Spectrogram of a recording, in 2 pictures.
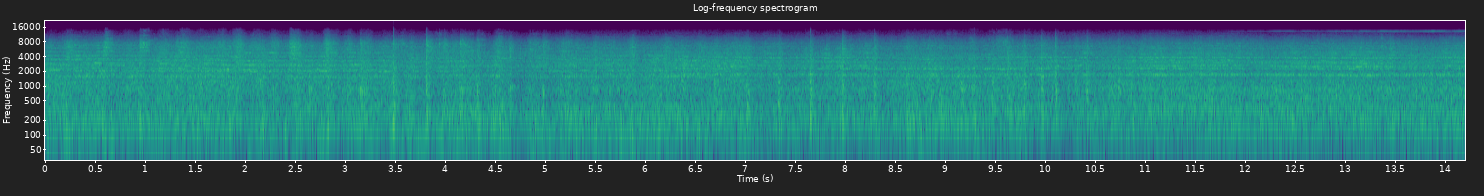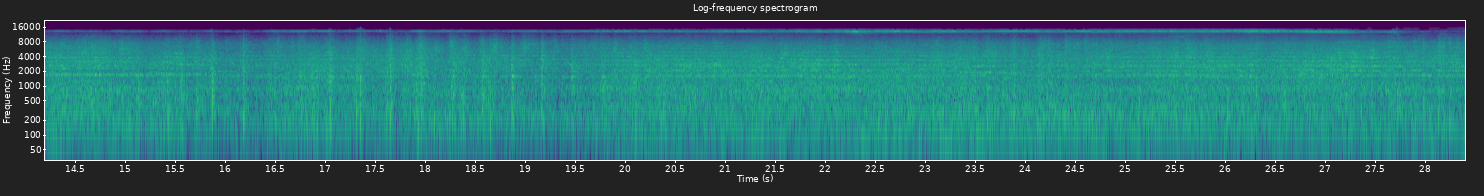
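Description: Freight train wagons, tank cars and open wagons, rolling past close by: a steady rolling rumble with the wheels clicking over the rail joints.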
